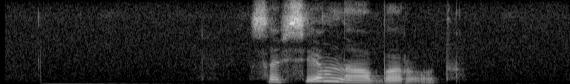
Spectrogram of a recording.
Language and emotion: Russian, sad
